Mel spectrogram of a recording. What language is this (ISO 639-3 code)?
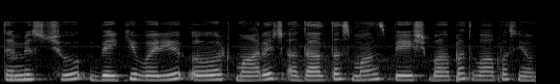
kas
